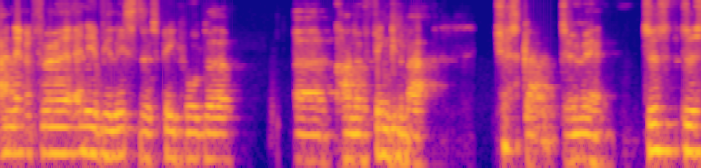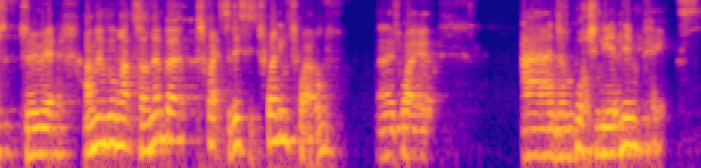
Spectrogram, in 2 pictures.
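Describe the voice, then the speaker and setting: A man with a London accent speaks at a moderate pace, his fairly high pitch showing ordinary variation. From London, England (Battersea), later Crawley. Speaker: entrepreneur and speaker. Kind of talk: casual conversation.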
